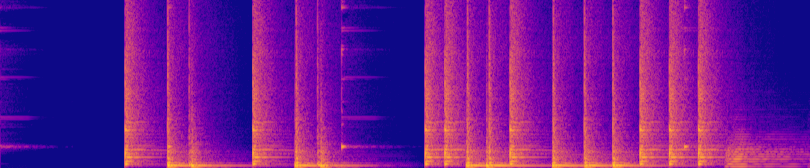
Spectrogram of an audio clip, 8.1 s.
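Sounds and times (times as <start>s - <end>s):
blues batucada drumming: 1.3s - 3.6s, 4.3s - 7.4s.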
